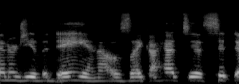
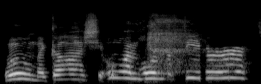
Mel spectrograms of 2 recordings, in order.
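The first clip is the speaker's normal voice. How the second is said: hammed-up panic rising to a high laughing squeal; mock panic; 7 semitones higher, 7 dB louder than usual. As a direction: playfully act out freezing up in fear. Retold panic at feeling fear.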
